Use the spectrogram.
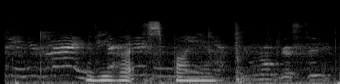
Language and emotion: Russian, neutral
